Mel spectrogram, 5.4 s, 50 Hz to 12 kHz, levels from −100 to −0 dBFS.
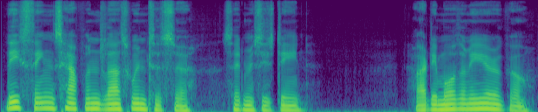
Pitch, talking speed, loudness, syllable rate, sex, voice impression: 105 Hz, 165 wpm, -21 LUFS, 5.4 syllables/s, male, masculine, adult-like, relaxed, weak, dark, fluent, slightly sincere, calm, modest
